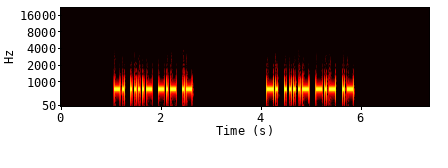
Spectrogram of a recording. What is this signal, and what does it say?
Morse code, heard as a keyed tone, about 28 wpm, 700 Hz. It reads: N4KA N4KA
